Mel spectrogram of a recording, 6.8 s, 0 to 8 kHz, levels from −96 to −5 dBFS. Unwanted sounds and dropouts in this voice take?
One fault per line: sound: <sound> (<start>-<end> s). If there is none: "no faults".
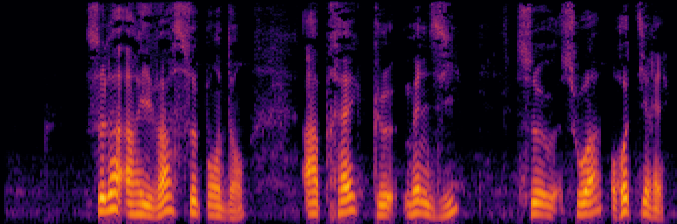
no faults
